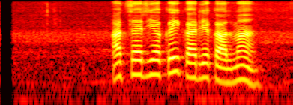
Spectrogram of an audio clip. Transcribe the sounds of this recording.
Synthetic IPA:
at͡sarjʌkʌjkarjʌkalma

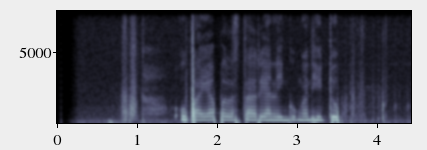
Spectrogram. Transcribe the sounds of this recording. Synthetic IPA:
ʔupajapələst̪aɾianliŋkuŋanhid̥ʊp̚

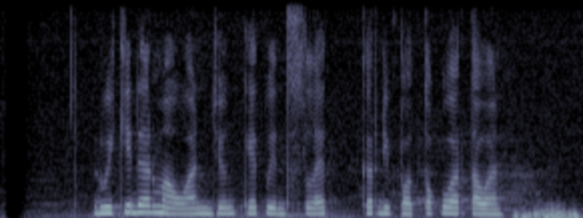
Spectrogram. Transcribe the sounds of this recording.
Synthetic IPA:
duikidarmawand͡ʒɨŋkɛt̪winslɛt̪̚kɨrdipɔt̪ɔkwart̪awan

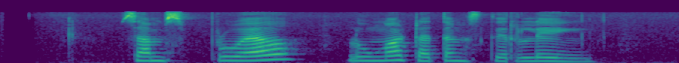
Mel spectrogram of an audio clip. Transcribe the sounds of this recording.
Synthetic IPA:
samspɾuɛl | luŋɔɖ̥ä̤t̪əŋst̪irlɪŋ

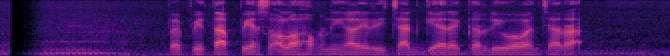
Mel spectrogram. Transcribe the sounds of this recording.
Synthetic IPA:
pɛpit̪apirsɔlɔɦɔk̚niŋaliɾit͡ʃart̪̚ɡɛɾɛkɨrdiwawaɲt͡ʃaɾa

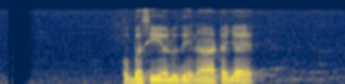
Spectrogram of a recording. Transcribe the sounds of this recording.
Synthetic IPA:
obəsijəlud̪enaːʈəd͡ʒajə

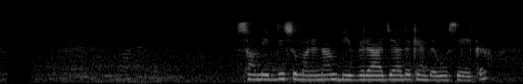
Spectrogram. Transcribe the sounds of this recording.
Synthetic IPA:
sɔmid̪ːisumənənamd̪iʋəɾaːd͡ʒaːd̪əkɛ̃nd̪əʋuseːkə

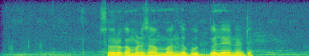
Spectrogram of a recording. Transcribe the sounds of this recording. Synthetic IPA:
soɾokaməʈəs̬ɐmband̪əput̪ɡəlejnəʈə

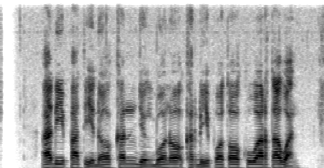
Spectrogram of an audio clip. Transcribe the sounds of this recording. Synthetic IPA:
ʔadipat̪idɔkənd͡ʒɨŋbɔnɔkɨrdipɔt̪ɔkuwart̪awan

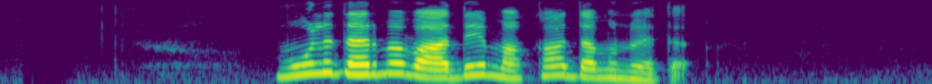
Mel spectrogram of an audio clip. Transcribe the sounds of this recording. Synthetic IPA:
muːləd̪ærməʋaːd̪eːmakaːd̪amunuæt̪ə

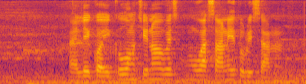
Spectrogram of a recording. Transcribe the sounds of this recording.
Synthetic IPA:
malikɔikuwɔŋt͡ʃinɔwɪsŋuwasanit̪ulisan

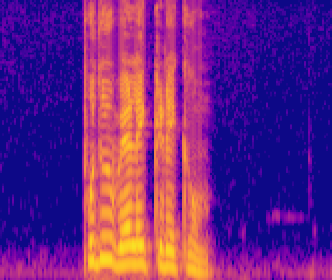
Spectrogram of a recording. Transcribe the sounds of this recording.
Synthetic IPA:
pʊðʊʋeːlɐɪkːɪɽɐɪkːɯm

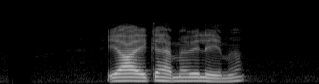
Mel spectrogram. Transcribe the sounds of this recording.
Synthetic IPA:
ejaːeːkəɦæməʋeleːmə

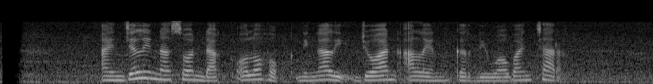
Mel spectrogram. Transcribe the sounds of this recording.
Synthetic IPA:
ʔaɲd͡ʒɛlinasɔndak̚ɔlɔɦɔk̚niŋalid͡ʒoana̰lɛnkɨrdiwawaɲt͡ʃara

